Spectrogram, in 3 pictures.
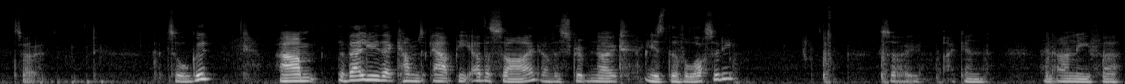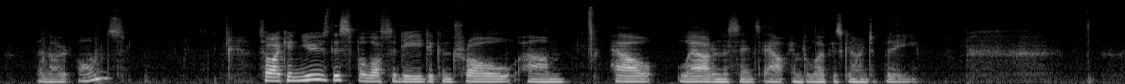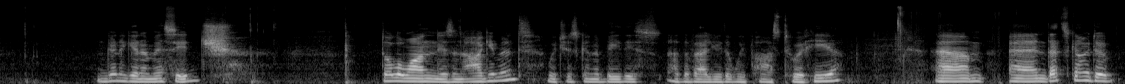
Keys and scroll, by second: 0.4 Left.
